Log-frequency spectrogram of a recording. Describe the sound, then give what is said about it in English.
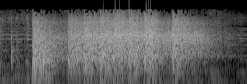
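Gunfire in a western shootout, bullets striking the boulders around a man taking cover as outlaws fire on him. A few loud, sharp bursts trail into sustained crackling noise that slowly fades at the end. “Bullets struck the rocks on all sides of the Lone Ranger”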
